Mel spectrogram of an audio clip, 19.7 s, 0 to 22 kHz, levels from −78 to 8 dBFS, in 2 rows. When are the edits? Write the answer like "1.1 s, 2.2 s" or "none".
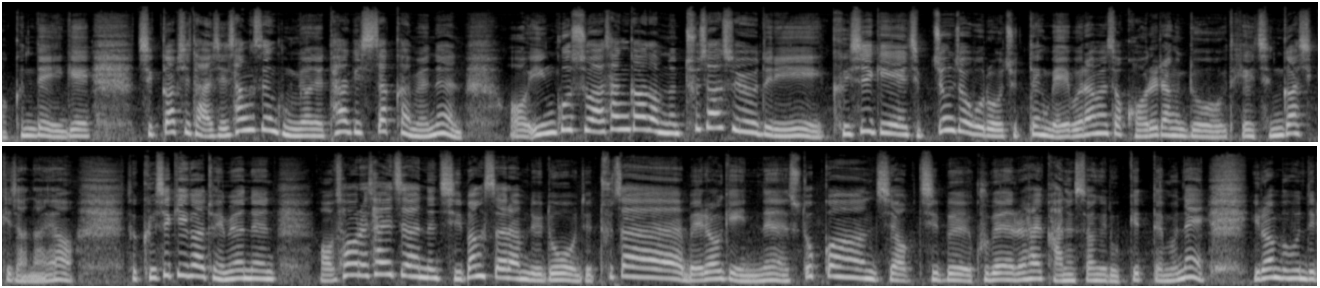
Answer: none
